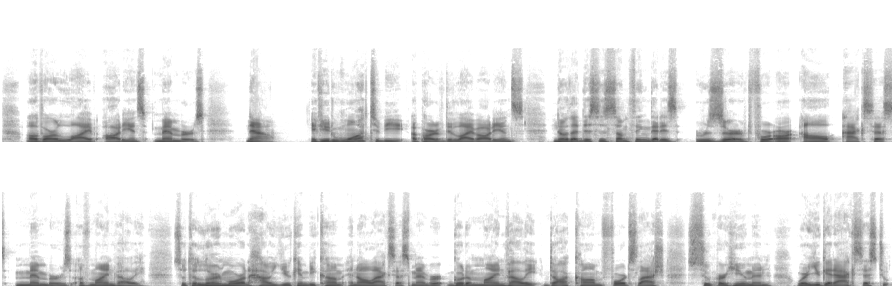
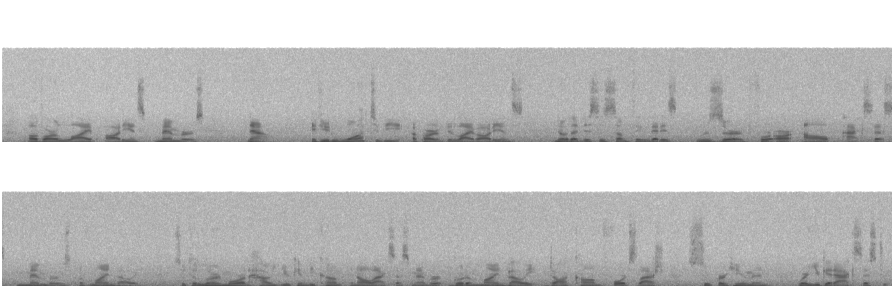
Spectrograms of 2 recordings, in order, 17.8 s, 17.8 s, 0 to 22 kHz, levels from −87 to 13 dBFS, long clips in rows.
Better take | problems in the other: first | hiss; loud; throughout; 9 dB below the speech

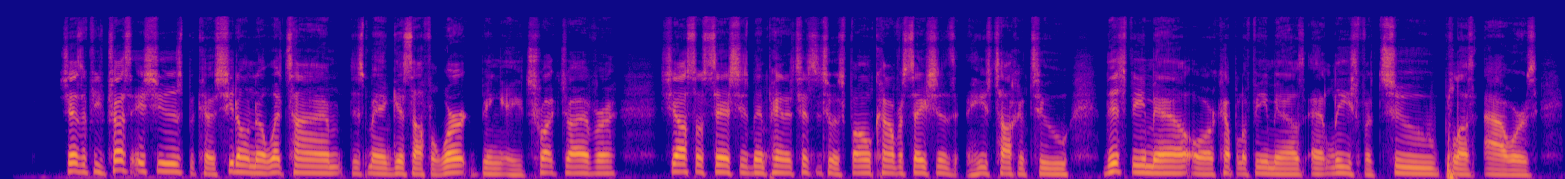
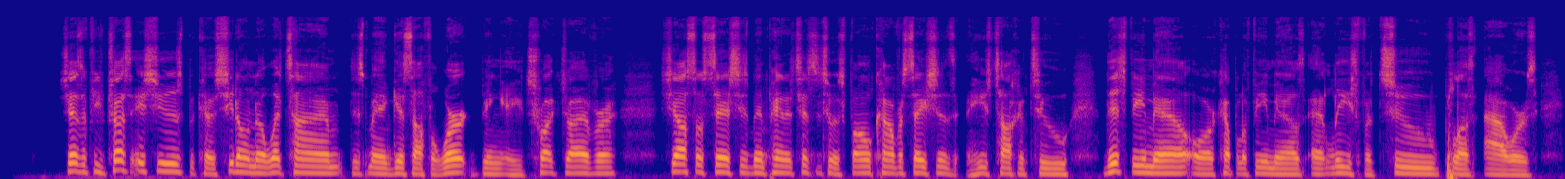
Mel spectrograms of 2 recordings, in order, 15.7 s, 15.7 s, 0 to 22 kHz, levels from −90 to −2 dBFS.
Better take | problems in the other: neither | none

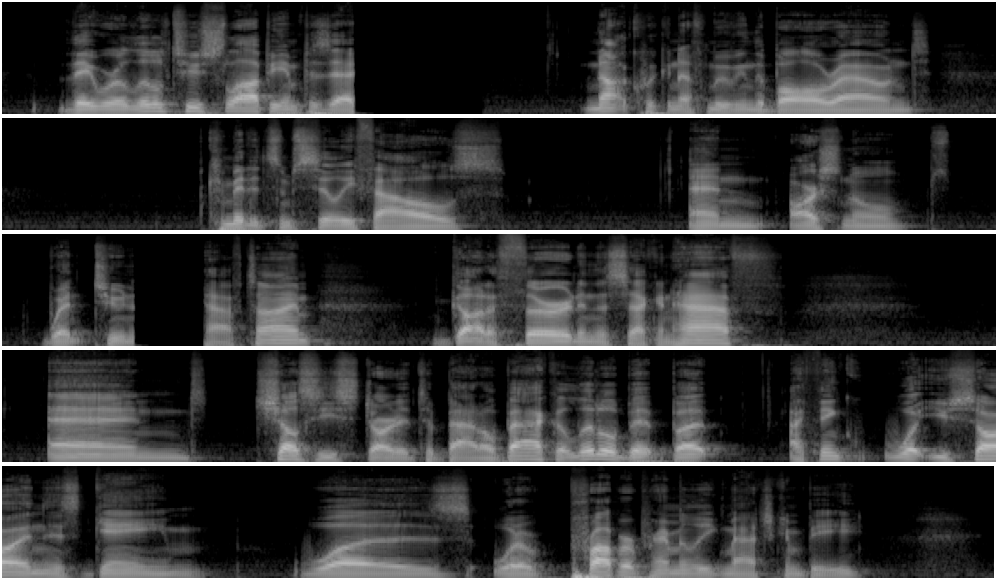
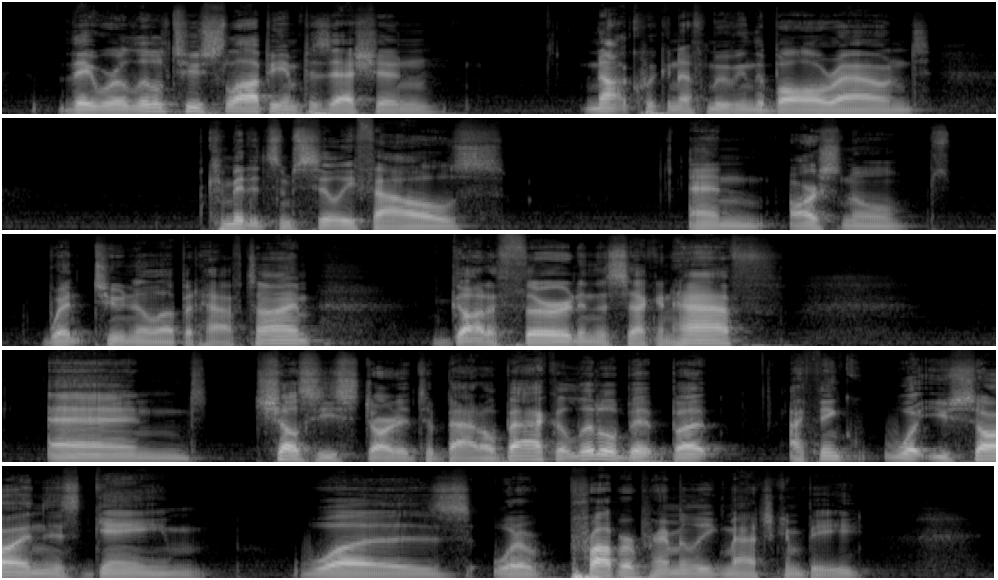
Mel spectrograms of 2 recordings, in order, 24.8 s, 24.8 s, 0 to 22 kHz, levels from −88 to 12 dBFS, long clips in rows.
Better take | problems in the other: second | audio cutting out; at 2 s for 0.5 s and at 11 s

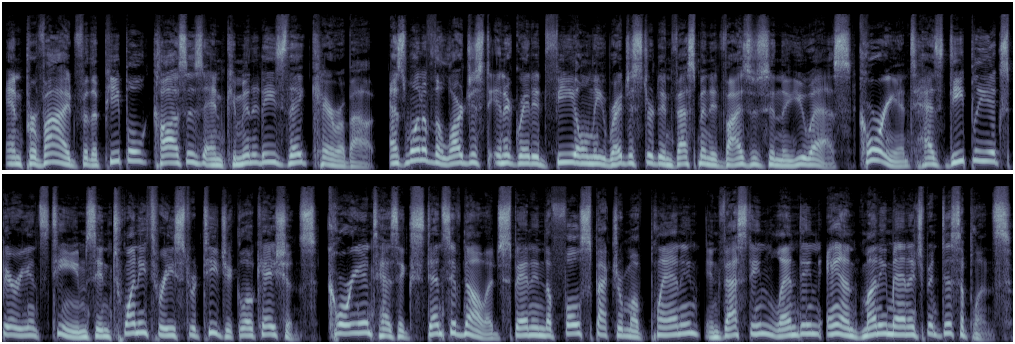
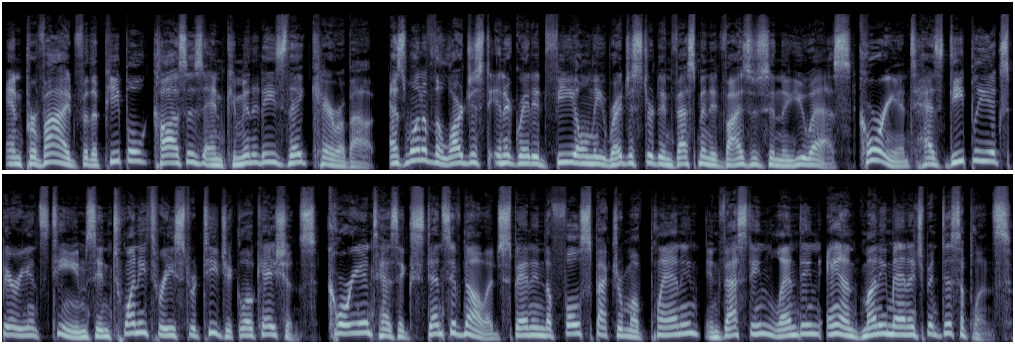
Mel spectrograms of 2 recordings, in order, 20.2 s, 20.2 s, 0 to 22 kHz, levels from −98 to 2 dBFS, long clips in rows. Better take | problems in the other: neither | none

